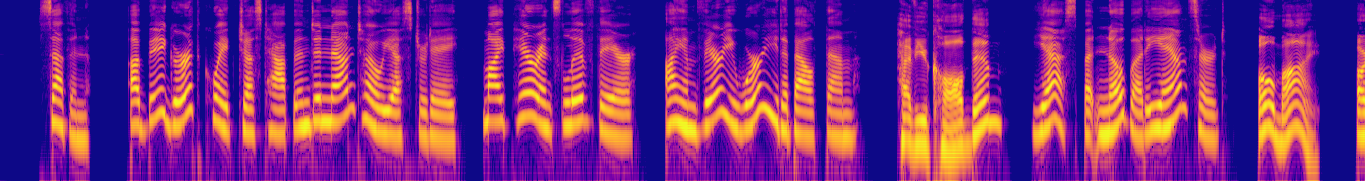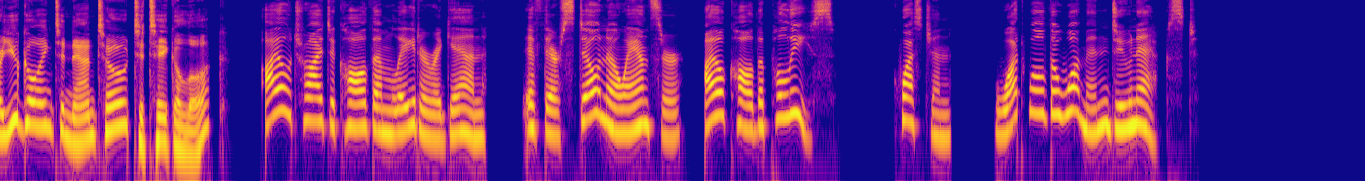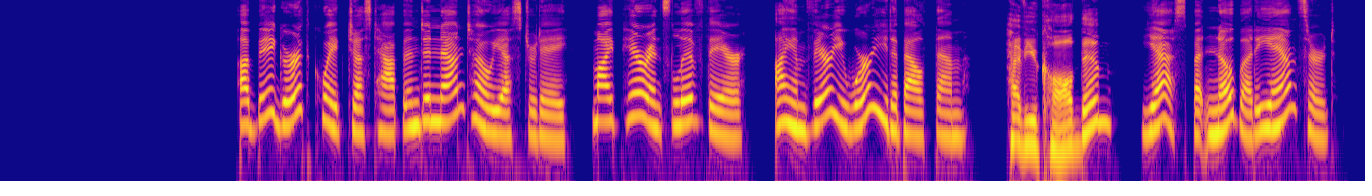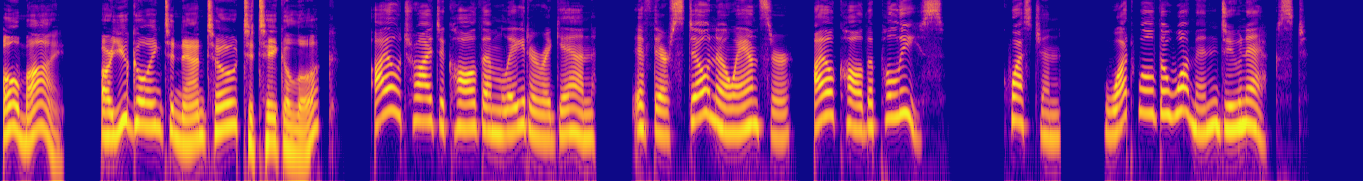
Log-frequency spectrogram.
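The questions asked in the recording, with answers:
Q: What will the woman do next?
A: Try calling her parents again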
